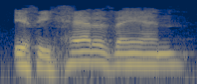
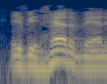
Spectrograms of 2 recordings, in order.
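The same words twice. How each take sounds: First: Slow, leaning on "had"; "had" stretched and weighted; stress on had. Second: Said in the usual way. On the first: Shown as a demonstration. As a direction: draw out "if he had a van" and hit "had".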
